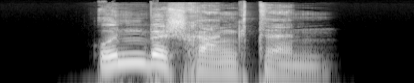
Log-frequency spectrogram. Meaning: inflection of unbeschrankt: 1. strong genitive masculine/neuter singular 2. weak/mixed genitive/dative all-gender singular 3. strong/weak/mixed accusative masculine singular 4. strong dative plural
- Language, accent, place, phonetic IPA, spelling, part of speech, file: German, Germany, Berlin, [ˈʊnbəˌʃʁaŋktn̩], unbeschrankten, adjective, De-unbeschrankten.ogg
